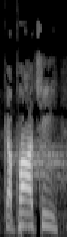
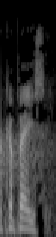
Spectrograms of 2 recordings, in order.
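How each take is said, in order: First: Capacci said as "kuh-PAH-chee"; correct surname pronunciation. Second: Capacci said as "kuh-PAY-see"; mispronounced surname. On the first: Showing his surname's right form, Capacci said "kuh-PAH-chee". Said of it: "it's never Capacci". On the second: Correcting people on his surname, Capacci wrongly said "kuh-PAY-see". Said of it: "But it's never Capacci". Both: Shown as a demonstration.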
